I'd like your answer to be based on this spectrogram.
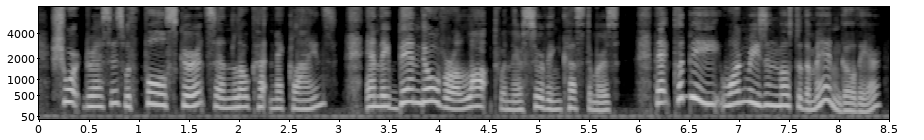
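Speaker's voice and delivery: dish the gossip; lightly voiced young woman. Andrea describing waitresses.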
